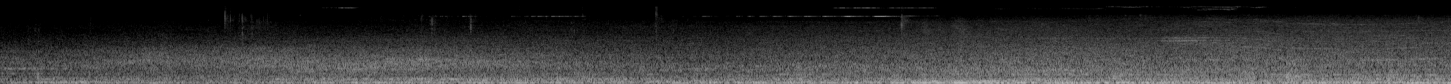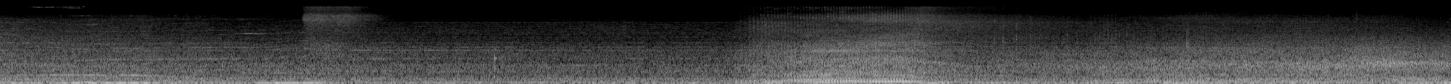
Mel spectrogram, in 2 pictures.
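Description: Street traffic: motor vehicles running and passing with a low engine rumble. A short hiss comes a little past the middle, and the loudest moment, a vehicle going by, comes about three-quarters of the way through.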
